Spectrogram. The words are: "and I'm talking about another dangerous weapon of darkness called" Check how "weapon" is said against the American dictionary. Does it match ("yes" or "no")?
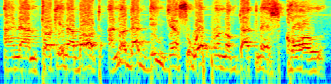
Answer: yes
